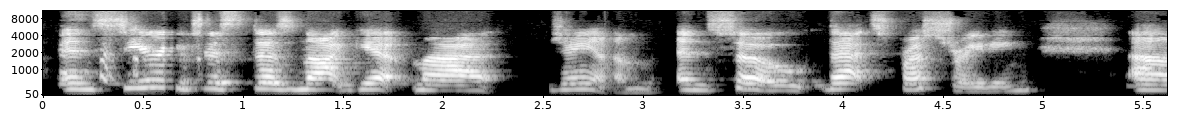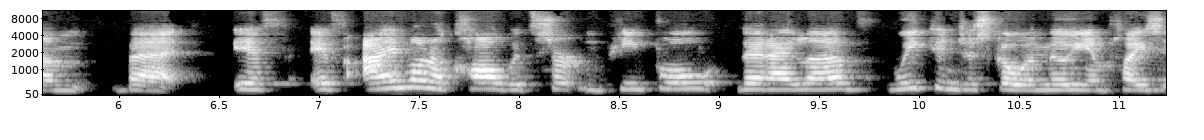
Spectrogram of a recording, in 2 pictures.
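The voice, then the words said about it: Southern American accent. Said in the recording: “I've got just that good old Southern slang ... she was understanding your accent”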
